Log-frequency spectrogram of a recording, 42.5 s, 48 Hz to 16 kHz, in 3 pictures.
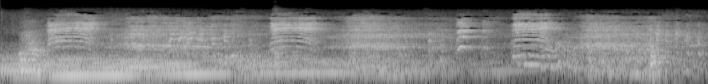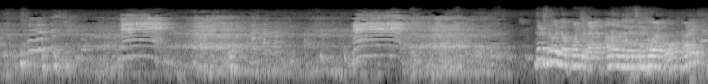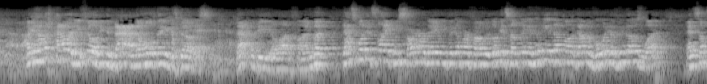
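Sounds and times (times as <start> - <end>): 
laughter: 0.4 - 37.2
flock of sheep bleating: 0.9 - 13.1, 16.1 - 19.5, 20.6 - 24.2
speech: 25.6 - 27.3, 33.0 - 42.4.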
